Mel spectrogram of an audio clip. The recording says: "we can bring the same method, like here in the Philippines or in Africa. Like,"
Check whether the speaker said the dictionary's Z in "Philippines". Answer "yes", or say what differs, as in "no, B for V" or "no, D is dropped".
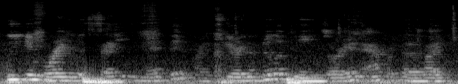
yes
